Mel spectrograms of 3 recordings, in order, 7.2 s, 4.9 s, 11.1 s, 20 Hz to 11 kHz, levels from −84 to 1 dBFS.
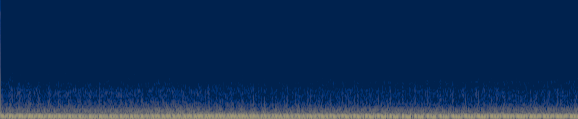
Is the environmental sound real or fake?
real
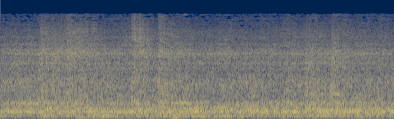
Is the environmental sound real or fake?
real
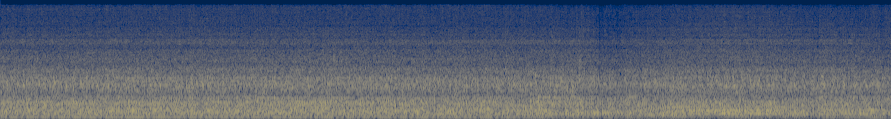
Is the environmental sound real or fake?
real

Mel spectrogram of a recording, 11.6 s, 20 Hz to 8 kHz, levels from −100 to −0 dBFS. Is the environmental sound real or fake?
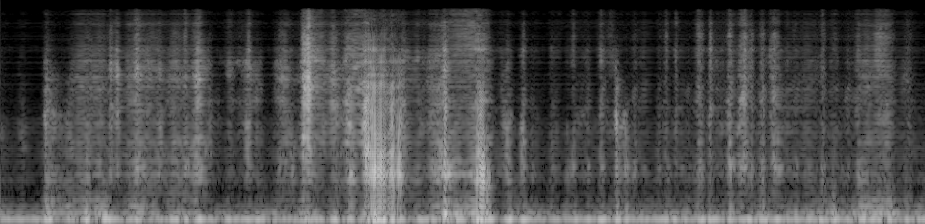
fake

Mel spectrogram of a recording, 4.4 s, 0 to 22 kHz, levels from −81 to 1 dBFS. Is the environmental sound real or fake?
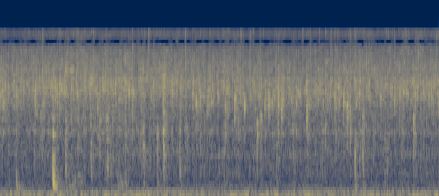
real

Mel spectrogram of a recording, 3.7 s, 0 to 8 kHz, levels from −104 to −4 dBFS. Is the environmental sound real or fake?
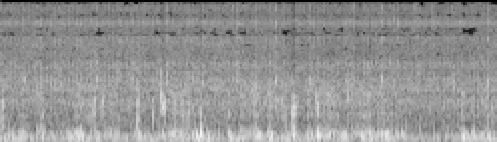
real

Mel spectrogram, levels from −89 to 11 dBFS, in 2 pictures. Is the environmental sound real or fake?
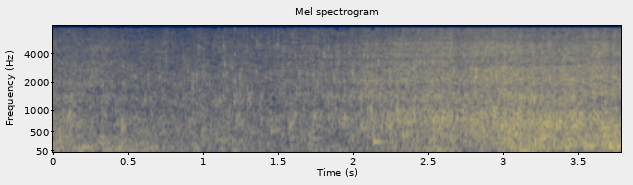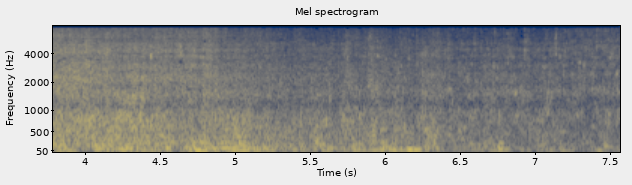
real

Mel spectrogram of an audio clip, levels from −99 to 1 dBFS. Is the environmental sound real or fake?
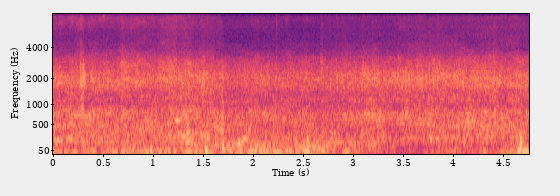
fake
